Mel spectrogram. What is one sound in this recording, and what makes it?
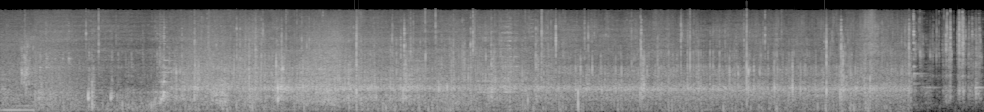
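Water boils and bubbles in a pot.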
